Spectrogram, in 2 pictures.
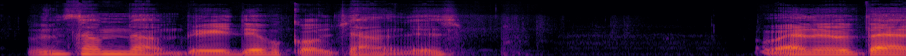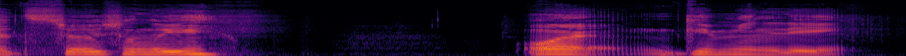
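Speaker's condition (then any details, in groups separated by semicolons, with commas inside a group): Cerebral palsy; cannot type, dictates writing; atypical speech, concentrates on voice and pronunciation publicly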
